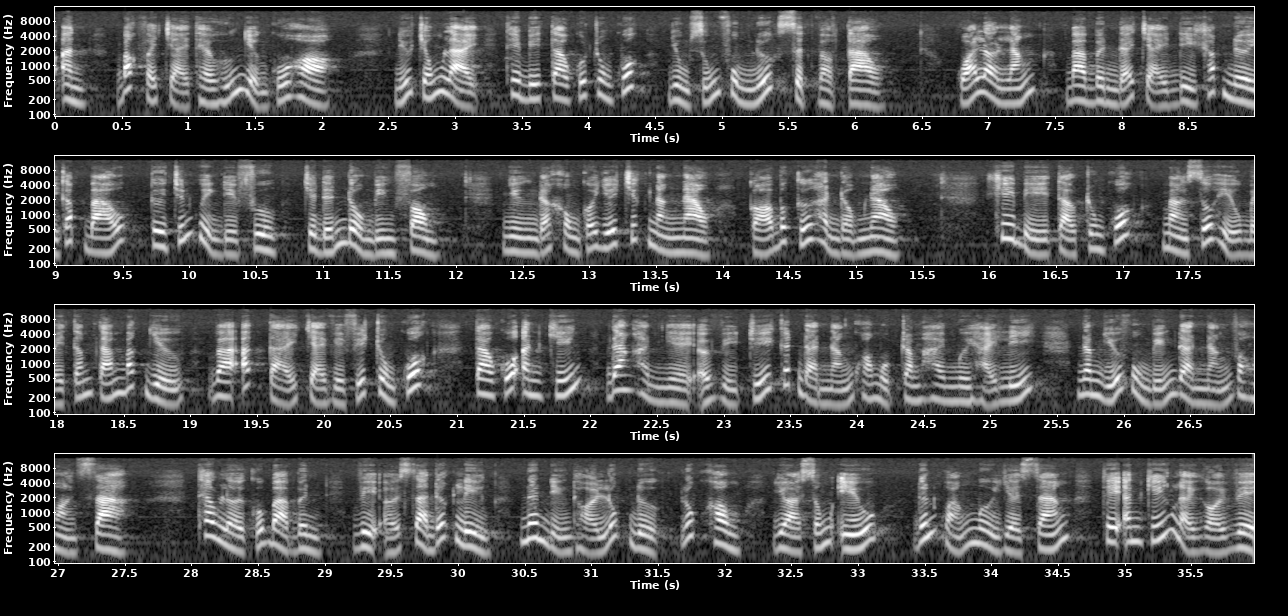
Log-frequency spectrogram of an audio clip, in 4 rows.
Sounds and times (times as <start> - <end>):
Speech: 0.0 - 15.4, 16.0 - 35.9.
